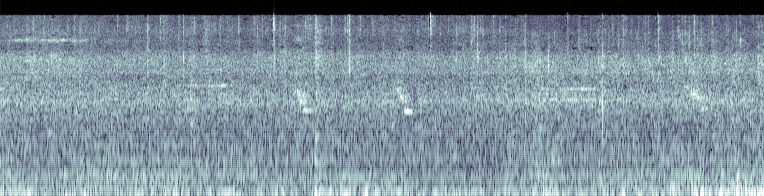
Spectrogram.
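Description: Steady rumble of a moving express passenger train, heard from on board the coach as it runs along the rails.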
